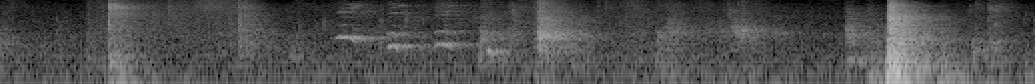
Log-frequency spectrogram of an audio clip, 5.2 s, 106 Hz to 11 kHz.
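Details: Labrador retriever puppies at 23 days old, starting on puppy food: a few short, thin whimpers that dip in pitch midway, set among sharp clicks and knocks from the feeding dish and a nearby voice.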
